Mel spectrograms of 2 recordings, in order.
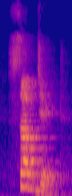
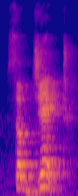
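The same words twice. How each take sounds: First: The stress is on the first syllable. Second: The stress is on the second syllable. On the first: It is a noun naming a topic. "The first syllable is stressed" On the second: It is a verb meaning to make someone endure something. "Second pronunciation"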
